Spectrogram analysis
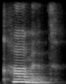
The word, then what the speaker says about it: comment: So, it's two syllables. Comment. Comment. Not comment. Comment. Okay.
